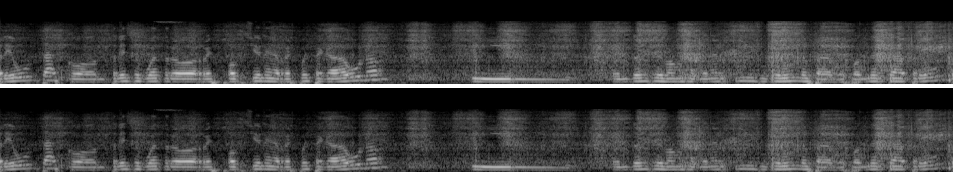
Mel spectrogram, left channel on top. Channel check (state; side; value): quieter; right; 3.4 dB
